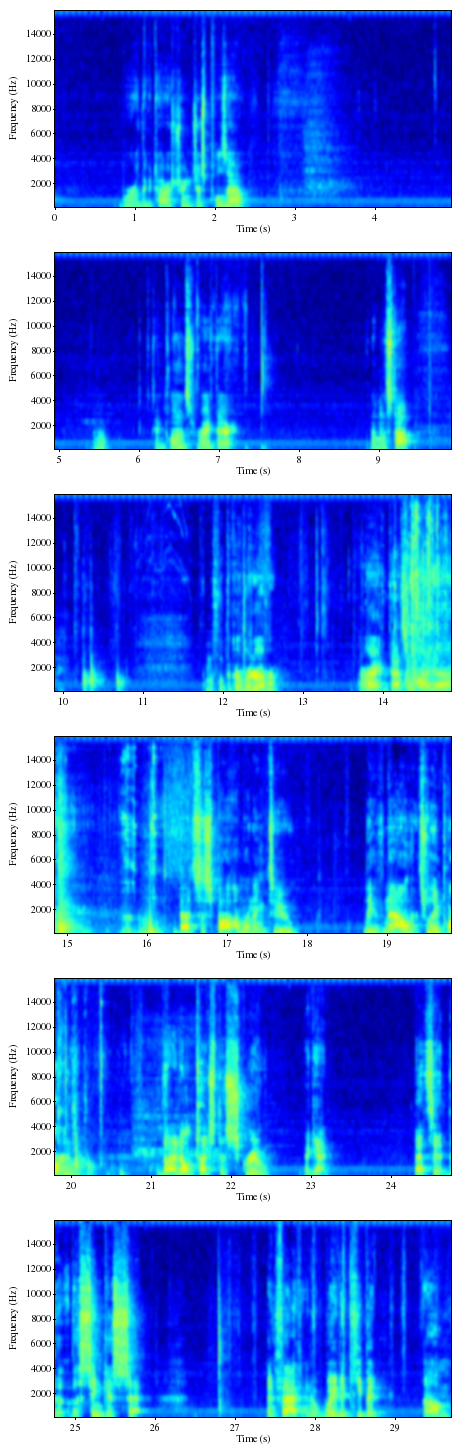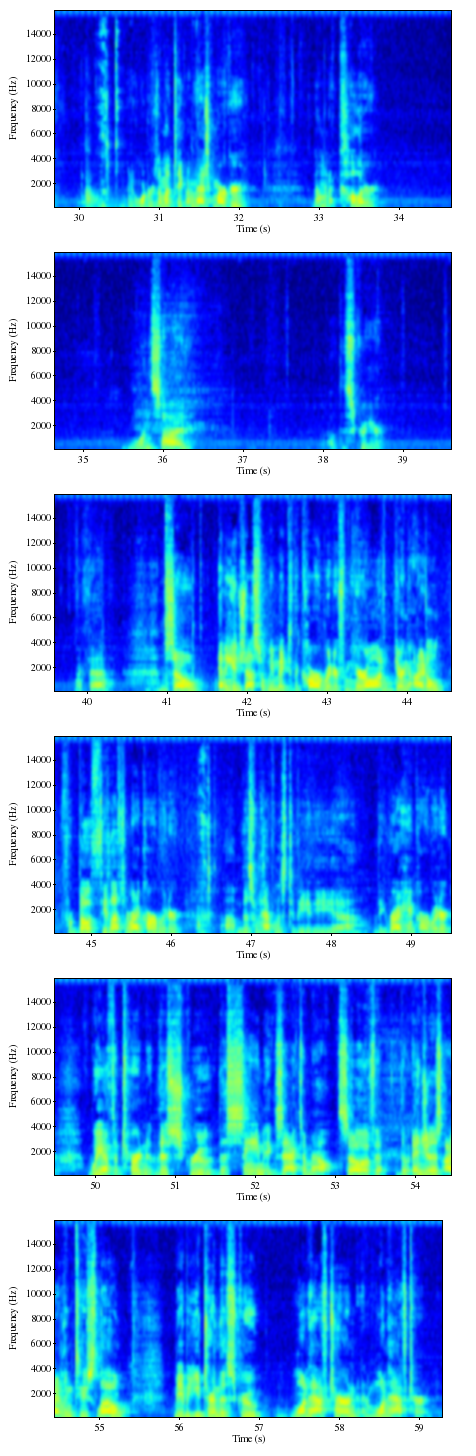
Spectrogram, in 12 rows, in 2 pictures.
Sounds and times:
Speech: 0:00.8 - 0:02.5, 0:05.4 - 0:07.3, 0:08.9 - 0:09.5, 0:11.8 - 0:12.8, 0:13.7 - 0:15.1, 0:16.4 - 0:17.9, 0:18.7 - 0:20.2, 0:21.1 - 0:23.4, 0:24.3 - 0:26.0, 0:27.4 - 0:29.8, 0:30.6 - 0:32.2, 0:32.9 - 0:33.8, 0:35.5 - 0:36.4, 0:38.0 - 0:38.8, 0:39.8 - 0:40.4, 0:41.0 - 0:55.4, 0:56.0 - 0:59.2.

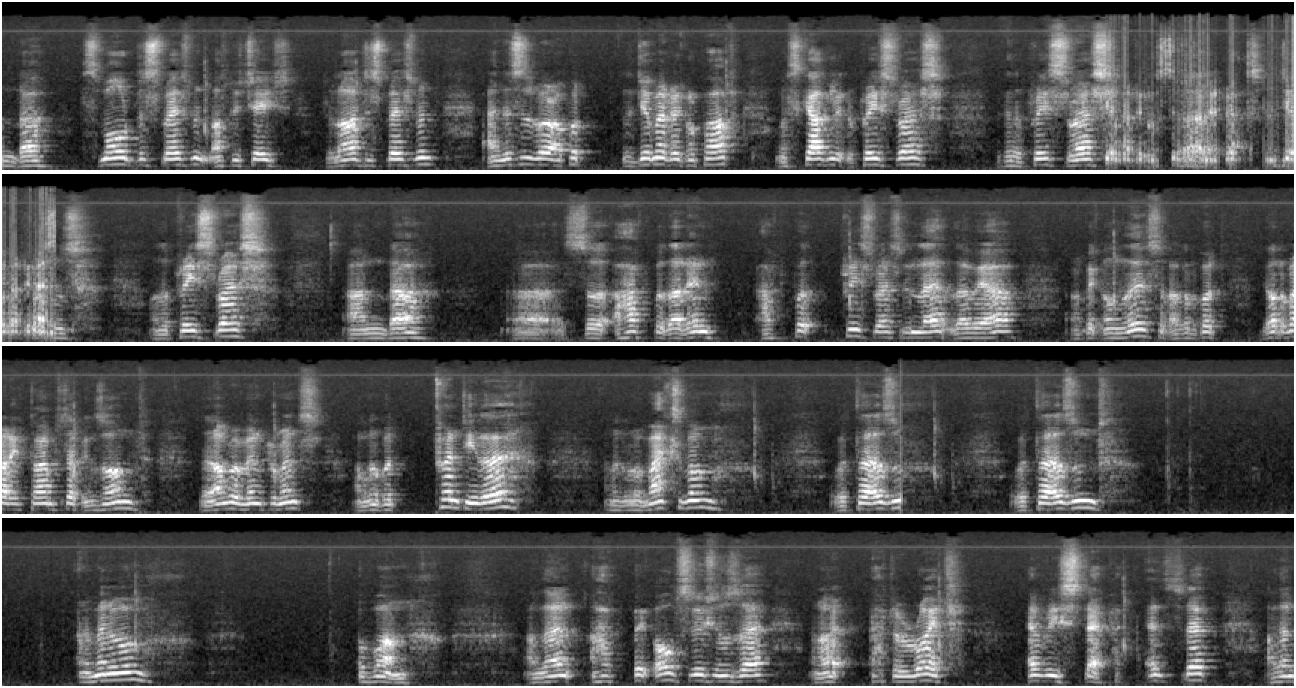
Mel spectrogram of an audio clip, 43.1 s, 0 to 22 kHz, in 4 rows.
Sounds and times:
Speech: 0:00.0 - 0:14.4, 0:15.0 - 0:26.0, 0:26.6 - 0:27.6, 0:28.5 - 0:29.1, 0:30.0 - 0:30.9, 0:32.9 - 0:33.6, 0:35.3 - 0:35.8, 0:36.7 - 0:43.0
Computer keyboard: 0:31.2 - 0:31.6.

